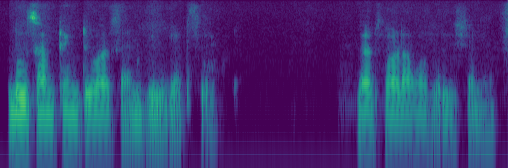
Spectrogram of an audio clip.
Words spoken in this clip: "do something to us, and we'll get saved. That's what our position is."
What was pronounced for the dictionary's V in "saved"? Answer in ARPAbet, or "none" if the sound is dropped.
none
